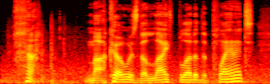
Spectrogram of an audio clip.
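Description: A young man speaks scornfully, close by.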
